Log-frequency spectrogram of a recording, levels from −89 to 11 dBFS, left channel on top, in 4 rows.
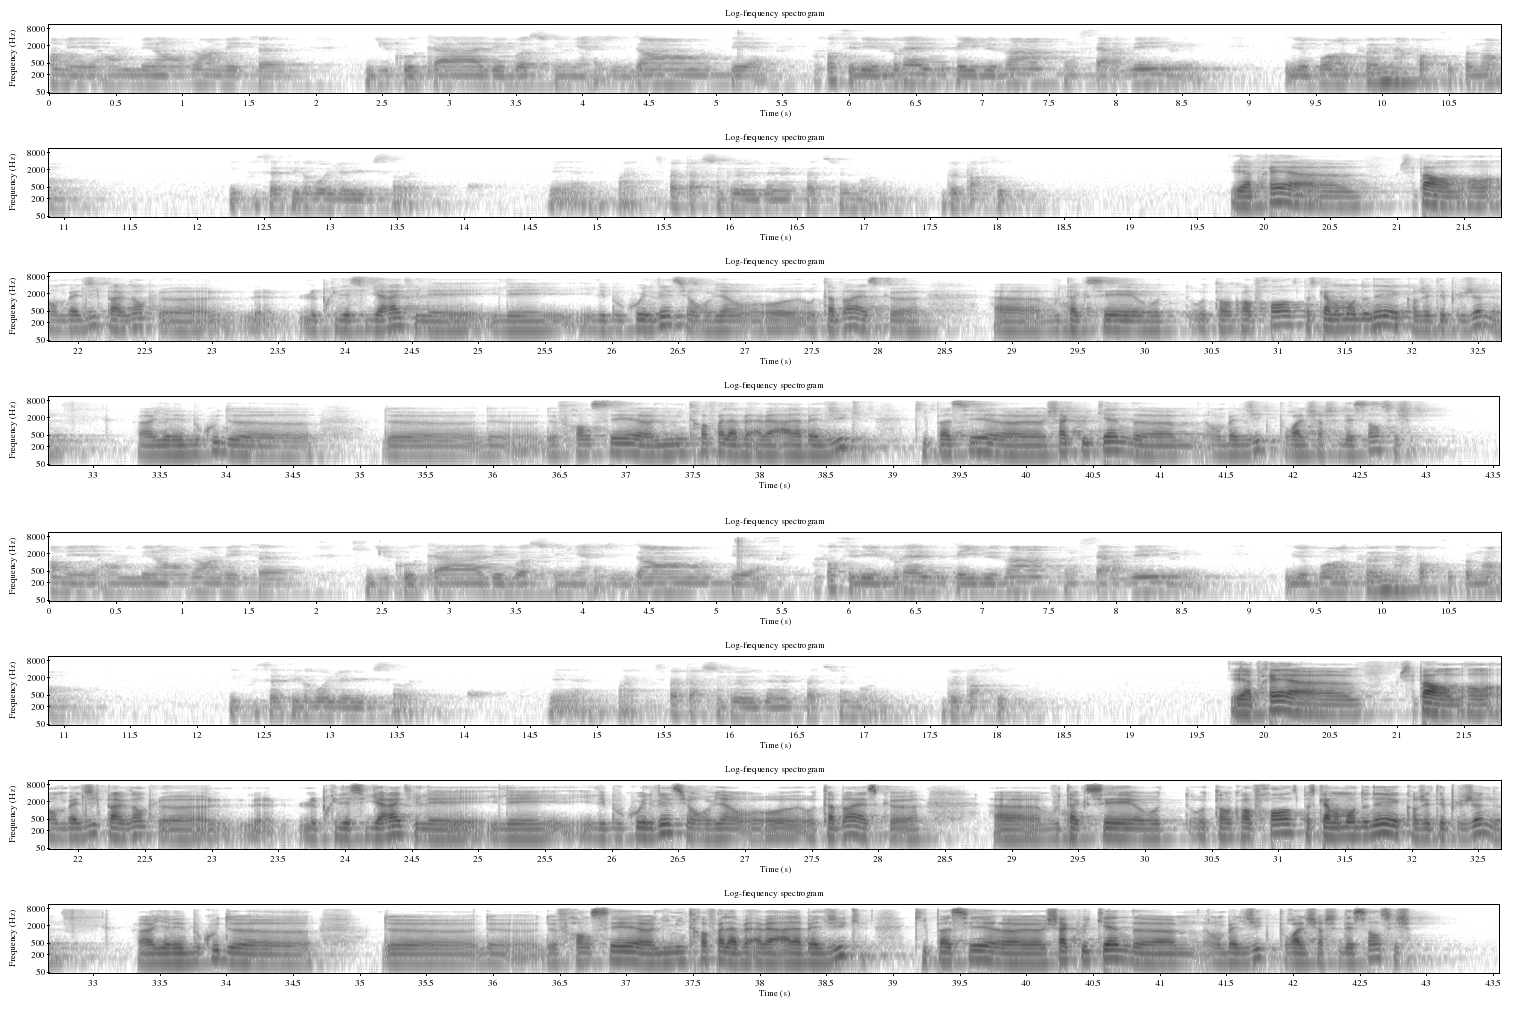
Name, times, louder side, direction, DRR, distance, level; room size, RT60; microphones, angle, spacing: voice 1, 0.0-8.9 9.3-10.9 12.2-13.7 14.6-17.2 17.6-18.1 29.4-29.5 39.6-39.7, equal, ahead, 1.0 m, -46 dB
voice 2, 19.8-32.9 33.3-42.9, right 6 dB, 70° right, 0.6 m, -31 dB
21.5 x 7.5 x 4.9 m
head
